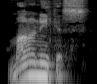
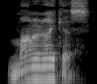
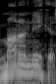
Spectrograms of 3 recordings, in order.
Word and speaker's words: Mononykus: it a little bit different the name is mono NICUs I learned it as mono dicus I've heard it pronounced Monachus so we're gonna go with mono NICUs cuz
